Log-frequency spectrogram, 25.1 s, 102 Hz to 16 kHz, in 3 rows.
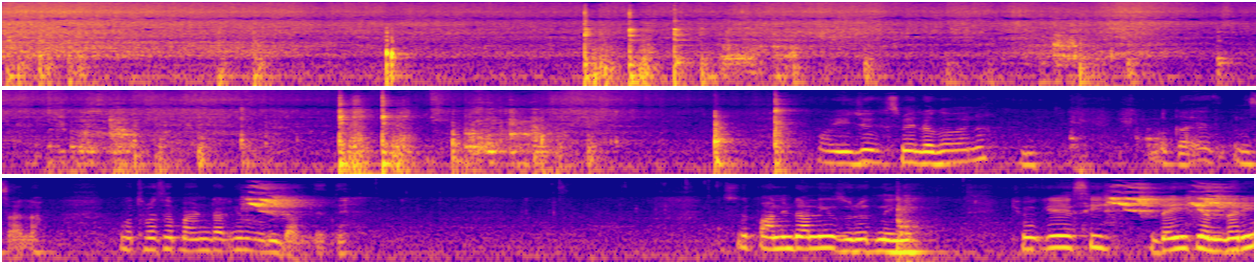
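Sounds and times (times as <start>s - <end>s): chicken sizzling in hot oil: 0.0s - 13.1s
spoon knocking against pot: 3.9s - 4.8s, 9.1s - 11.5s
metal spoon scraping pot: 4.2s - 5.4s, 8.6s - 9.4s, 10.9s - 12.0s.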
